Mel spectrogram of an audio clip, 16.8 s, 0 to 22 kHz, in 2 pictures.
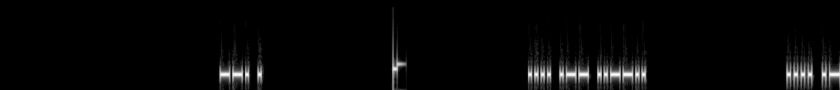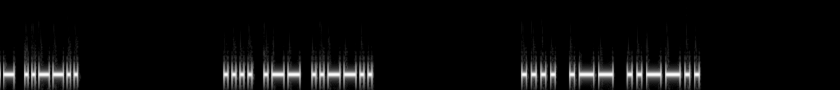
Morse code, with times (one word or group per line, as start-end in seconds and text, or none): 2.2-2.6 GE
5.3-6.5 HW?
7.9-9.2 HW?
10.6-12.1 HW?
13.6-15.4 HW?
